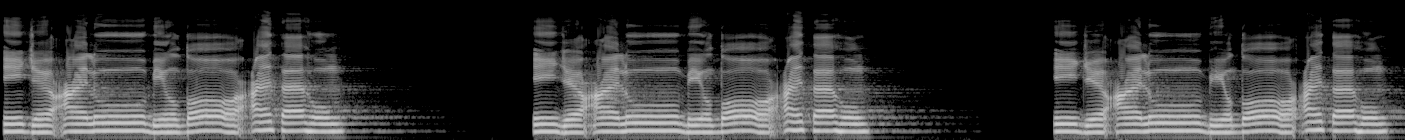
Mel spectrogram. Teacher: huruf dha kita panjangkan 2 harokat karena terdapat tanda alif di depannya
